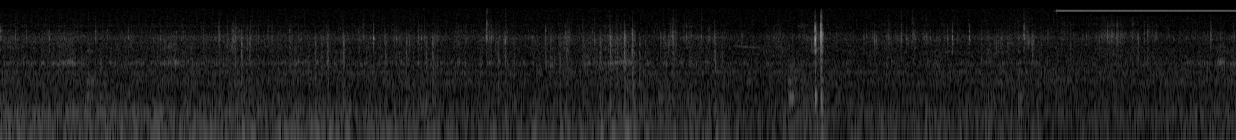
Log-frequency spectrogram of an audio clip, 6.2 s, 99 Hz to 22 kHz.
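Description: Bicycle riding over rough pavement, recorded through a handlebar-mounted Cycliq Fly12 camera: a steady low rumble with scattered small rattles and ticks, and one sharper click about four seconds in.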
